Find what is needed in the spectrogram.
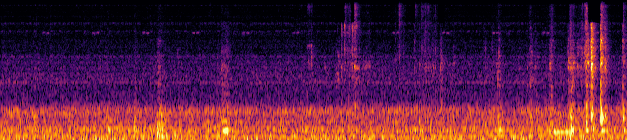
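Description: Air conditioner and fan running: a steady hum of moving air. A few faint light clicks come around the middle and again near the end.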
